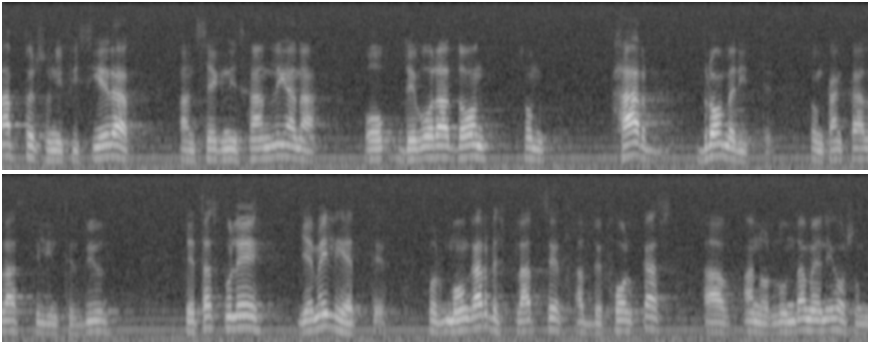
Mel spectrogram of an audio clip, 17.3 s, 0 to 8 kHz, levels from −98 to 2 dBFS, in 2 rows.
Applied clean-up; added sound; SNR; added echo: none; none; none; none.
